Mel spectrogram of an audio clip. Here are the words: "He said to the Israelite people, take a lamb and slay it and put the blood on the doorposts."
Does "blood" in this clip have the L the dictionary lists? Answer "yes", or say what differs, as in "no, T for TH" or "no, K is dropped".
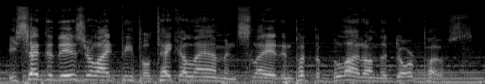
yes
